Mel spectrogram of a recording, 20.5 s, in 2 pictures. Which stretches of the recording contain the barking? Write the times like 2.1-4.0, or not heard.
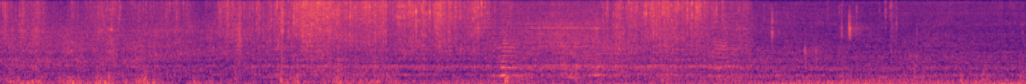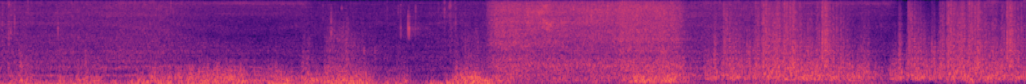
not heard.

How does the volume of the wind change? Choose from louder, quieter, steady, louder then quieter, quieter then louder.
quieter then louder.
